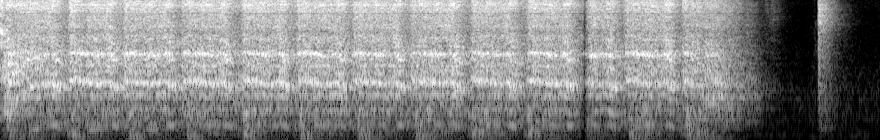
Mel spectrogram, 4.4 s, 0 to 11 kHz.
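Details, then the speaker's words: 2002 Yamaha Breeze 125 quad after an engine rebuild for a bent valve, with a new spark plug. Even starter churning at about 3.5 beats per second, never catching; not firing at all. Spark and fuel checks are planned. Crank, no start. "oh boy something's not right so what I think I might do is take out the spark plug and see if there's any spark cuz it's not firing at all"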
